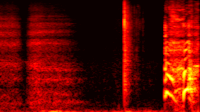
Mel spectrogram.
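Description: A hard-boiled egg struck once against a man's head: a single short, sharp knock about a second in, after a breath. Loud laughing exclamation breaks out just after it, near the end.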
